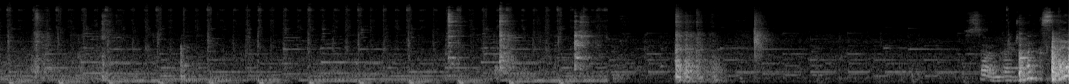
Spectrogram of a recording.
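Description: Honey and coconut oil stirred in a bowl in a home kitchen, with rhythmic utensil scraping and light clinks against the dish, then a few louder knocks and clatters, at moderate volume.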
